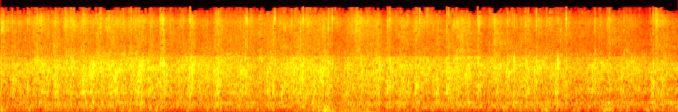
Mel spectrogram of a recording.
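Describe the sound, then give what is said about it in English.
An audience claps steadily throughout for a guest's honest answers to questions, a dense, even wash of many hands with no voices standing out and little change in loudness. “I think maybe a round of applause for that honesty there.”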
